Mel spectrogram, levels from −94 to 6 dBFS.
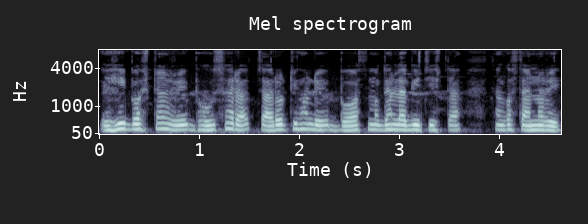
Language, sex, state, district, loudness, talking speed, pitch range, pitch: Odia, male, Odisha, Nuapada, -16 LUFS, 180 wpm, 160-175 Hz, 170 Hz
